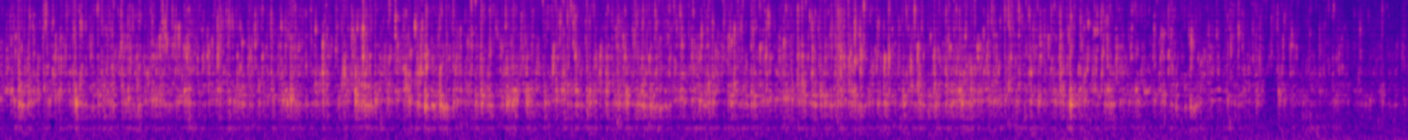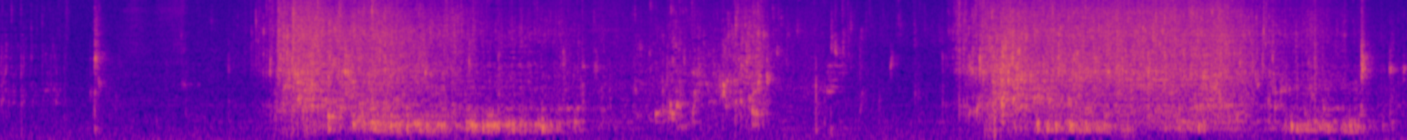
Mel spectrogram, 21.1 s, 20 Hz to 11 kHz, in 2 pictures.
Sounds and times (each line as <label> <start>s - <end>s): wine trickling out of the barrel 17.6s - 21.1s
